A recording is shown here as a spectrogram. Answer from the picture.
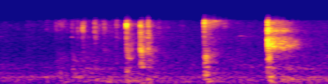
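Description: Faint typing on a computer keyboard: a quick run of keystrokes about half a second in, then a single keystroke about a second later.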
